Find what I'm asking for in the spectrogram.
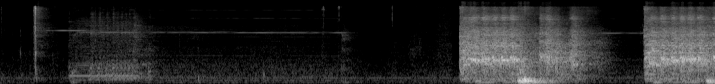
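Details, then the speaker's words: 2005 Kawasaki ZX-6R four-cylinder, lost power and sounded like a triple on track: starts after a pause and runs only in short, ragged, uneven bursts; one cylinder not firing, its header pipe stays cold while the others warm; misfire, one cylinder dead. "Nee nee, ik ga het niet doen klinkt niet gezond"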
